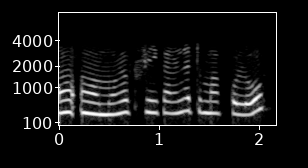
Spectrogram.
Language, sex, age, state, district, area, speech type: Assamese, female, 18-30, Assam, Goalpara, urban, conversation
